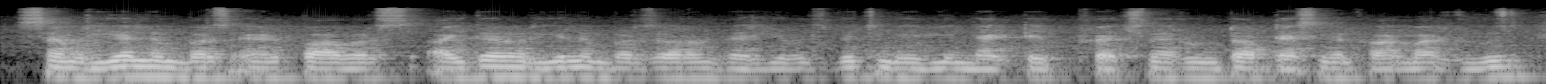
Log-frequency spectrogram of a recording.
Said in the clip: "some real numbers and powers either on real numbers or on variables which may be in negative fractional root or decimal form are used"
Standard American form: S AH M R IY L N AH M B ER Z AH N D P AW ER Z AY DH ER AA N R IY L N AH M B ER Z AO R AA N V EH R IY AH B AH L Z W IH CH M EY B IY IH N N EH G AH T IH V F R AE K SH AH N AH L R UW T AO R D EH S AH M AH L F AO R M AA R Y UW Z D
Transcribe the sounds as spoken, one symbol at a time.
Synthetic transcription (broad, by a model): S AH M R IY L N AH M B ER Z AH N D P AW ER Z AY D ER AA N R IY L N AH M B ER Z AO R AA N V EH R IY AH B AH L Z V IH CH M EY B IY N N EH G AH T IH V P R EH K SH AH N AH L R UW T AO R D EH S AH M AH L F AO R M AA R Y UW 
